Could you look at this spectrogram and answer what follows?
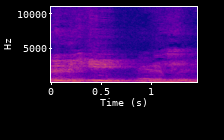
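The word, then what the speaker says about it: רביעי: Everyone say Rivi'i. Rivi'i. Rivi'i. Rivi'i. Okay? So give it to me. Reish, The shadow makes it short. Wow. Sorry, Wait. Wait. Beat. I connected with the youth. Ayin is silent.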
